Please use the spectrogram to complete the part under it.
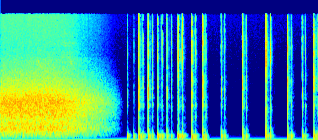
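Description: Typing on a computer keyboard while writing a text: many quick, irregular keystrokes click in short bursts and pauses. A broad, loud hiss fades away before the typing begins.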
